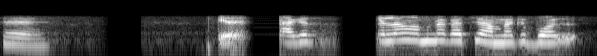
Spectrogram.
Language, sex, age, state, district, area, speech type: Bengali, female, 18-30, West Bengal, Purba Bardhaman, urban, conversation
